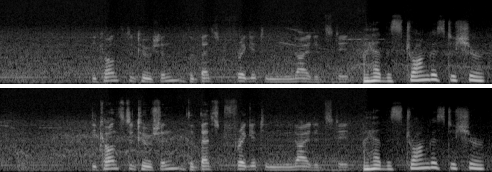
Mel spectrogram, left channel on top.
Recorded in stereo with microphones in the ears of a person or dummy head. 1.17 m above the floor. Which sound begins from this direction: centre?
A woman speaking, at 3.6 s.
